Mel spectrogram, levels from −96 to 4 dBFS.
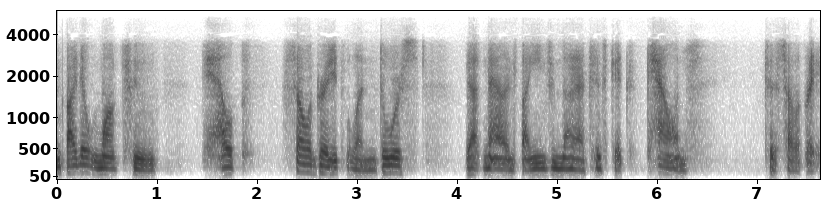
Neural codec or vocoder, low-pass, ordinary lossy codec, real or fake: codec, 16 kHz, 0.5 kbps, FunCodec, trained on Chinese and English, 25 frames a second; 5.4 kHz; MP3, 48 kbps; fake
